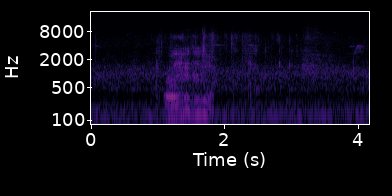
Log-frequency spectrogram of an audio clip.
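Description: A Finnish Spitz makes one short, low vocal sound, starting about a second in and lasting under a second. Otherwise only faint outdoor background.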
